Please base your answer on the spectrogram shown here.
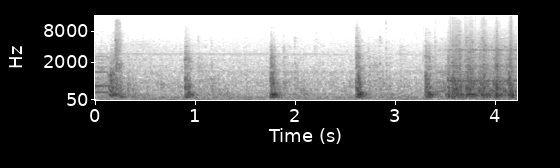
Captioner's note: machine noises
